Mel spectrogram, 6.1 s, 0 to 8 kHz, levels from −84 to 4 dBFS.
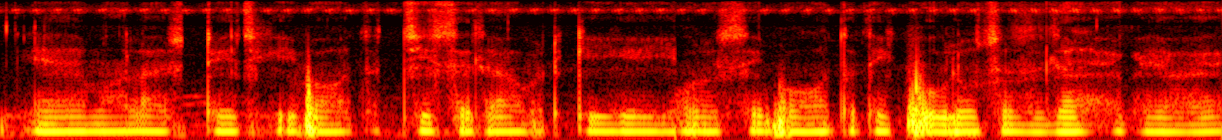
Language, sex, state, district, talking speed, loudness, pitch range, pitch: Hindi, male, Uttar Pradesh, Hamirpur, 185 wpm, -21 LUFS, 120-125 Hz, 120 Hz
